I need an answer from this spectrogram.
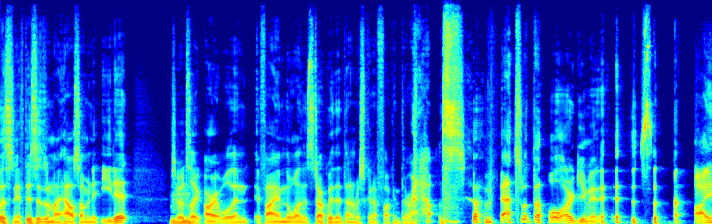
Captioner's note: chuckle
